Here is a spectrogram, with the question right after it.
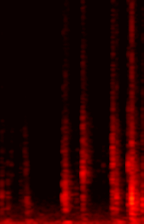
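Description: Typing code on a computer keyboard, a few soft scattered key taps at close range over a quiet background, with no talking.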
